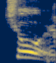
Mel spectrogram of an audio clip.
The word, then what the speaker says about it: chores: It's chores. Household Okay. chores. Yes, yes. Wait. Were you able to listen to that pronunciation?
